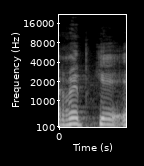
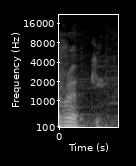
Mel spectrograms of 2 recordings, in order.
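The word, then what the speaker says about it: Röpke: de mercado claramente a Repke. Repke, algunos incluso lo ponen como sociólogo. Que se escribe R-O-P-K-E. Claro, con umlaut, con dos puntitos en la. Claro, Wilhelm Repke.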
